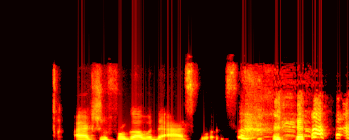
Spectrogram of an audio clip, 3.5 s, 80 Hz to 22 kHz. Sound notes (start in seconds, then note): 2.4 laughing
